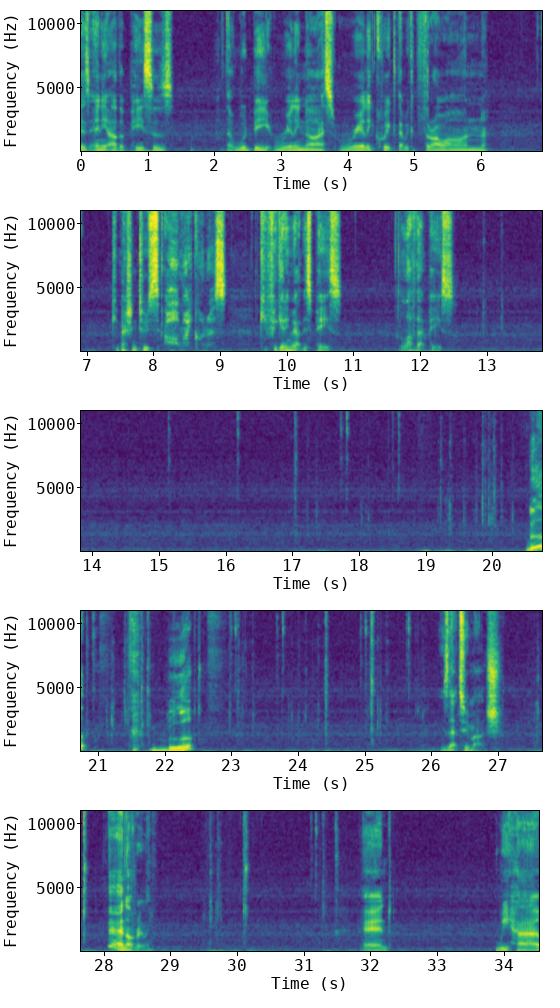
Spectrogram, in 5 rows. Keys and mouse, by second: 15.1-16.6 drag, 16.6-26.8 middle drag, 18.0 g, 19.2 r, 22.0 r, 22.0 g, 23.1 s, 23.8 g, 25.2 z, 27.3 g, 27.7 shift+middle click, 30.1-34.5 shift+middle drag.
